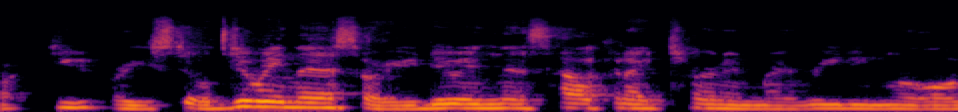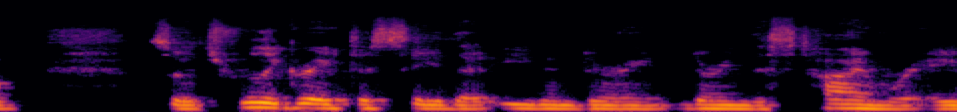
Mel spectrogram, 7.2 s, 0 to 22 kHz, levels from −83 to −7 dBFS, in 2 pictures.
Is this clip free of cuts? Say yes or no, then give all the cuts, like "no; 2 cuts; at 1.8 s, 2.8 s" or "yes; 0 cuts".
yes; 0 cuts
